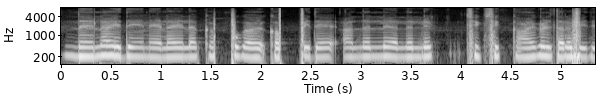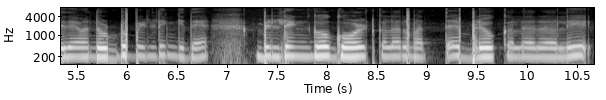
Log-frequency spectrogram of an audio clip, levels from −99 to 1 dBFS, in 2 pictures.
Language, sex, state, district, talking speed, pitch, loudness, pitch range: Kannada, female, Karnataka, Raichur, 130 wpm, 200 Hz, -17 LUFS, 195-210 Hz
